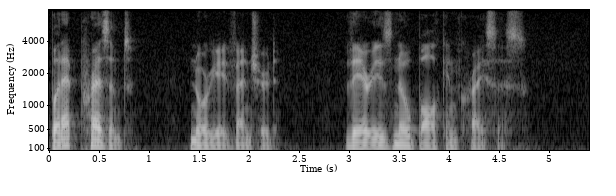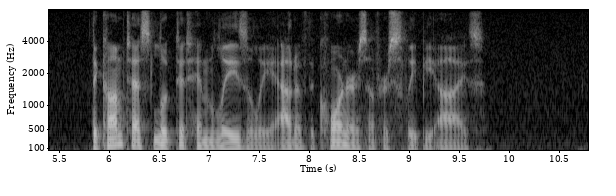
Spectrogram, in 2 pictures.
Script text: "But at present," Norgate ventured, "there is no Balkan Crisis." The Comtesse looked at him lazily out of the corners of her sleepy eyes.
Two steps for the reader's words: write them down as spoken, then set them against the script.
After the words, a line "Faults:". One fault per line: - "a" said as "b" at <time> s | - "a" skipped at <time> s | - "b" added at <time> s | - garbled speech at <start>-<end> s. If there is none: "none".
"But at present," Norgate ventured, "there is no Balkan Crisis." The Comtesse looked at him lazily out of the corners of her sleepy eyes.
Faults:
none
